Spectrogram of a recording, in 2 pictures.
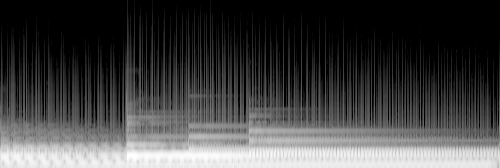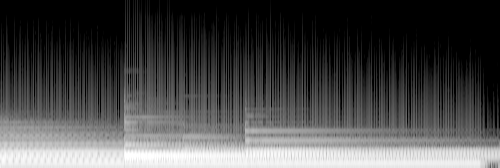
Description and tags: A short couple of notes from a Rhodes Mark II piano. This sound will loop seamlessly for extra ease of use. Sort of sad and lonely style. Recording chain is Rhodes->tube preamp->bass amp->mixer->laptop
ambient, lonely, sad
